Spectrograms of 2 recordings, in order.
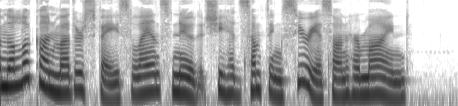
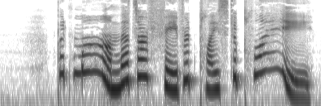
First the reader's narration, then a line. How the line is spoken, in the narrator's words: Lance cried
